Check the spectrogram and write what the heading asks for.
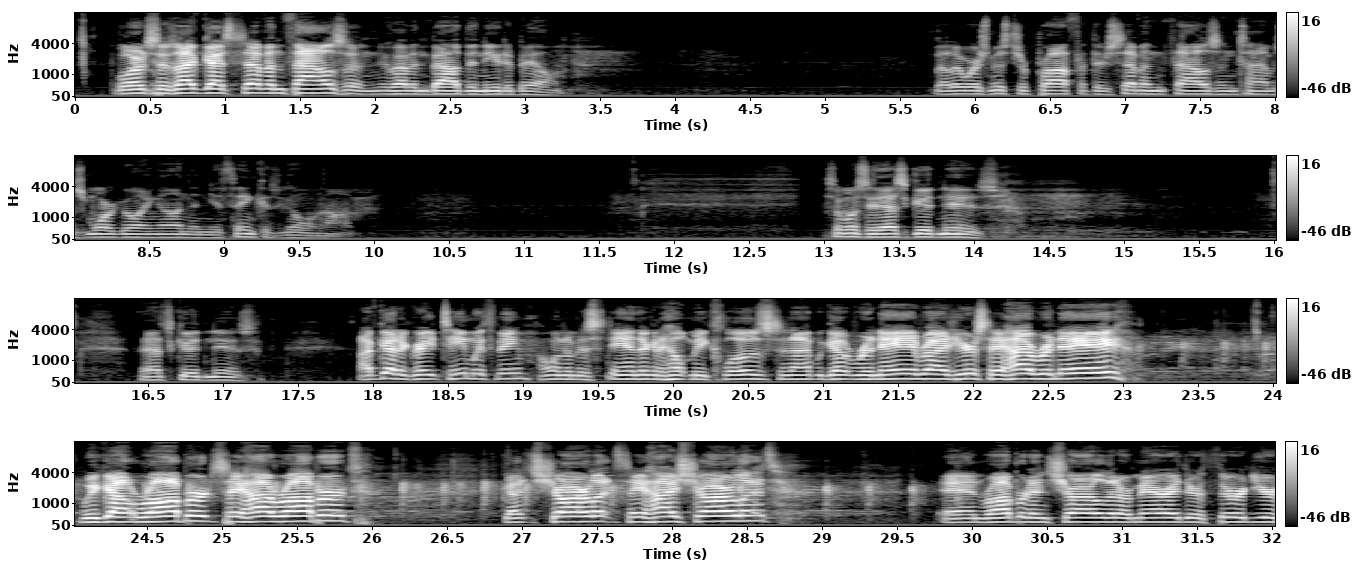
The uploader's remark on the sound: Igniting Hope Conference Session 1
